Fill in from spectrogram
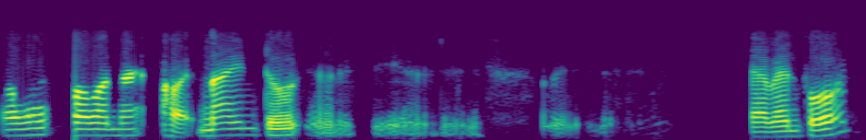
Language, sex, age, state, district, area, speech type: Goan Konkani, male, 30-45, Goa, Murmgao, rural, conversation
